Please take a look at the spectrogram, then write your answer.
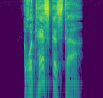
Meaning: inflection of grotesk: 1. strong/mixed nominative masculine singular superlative degree 2. strong genitive/dative feminine singular superlative degree 3. strong genitive plural superlative degree
- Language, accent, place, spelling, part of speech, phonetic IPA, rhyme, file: German, Germany, Berlin, groteskester, adjective, [ɡʁoˈtɛskəstɐ], -ɛskəstɐ, De-groteskester.ogg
